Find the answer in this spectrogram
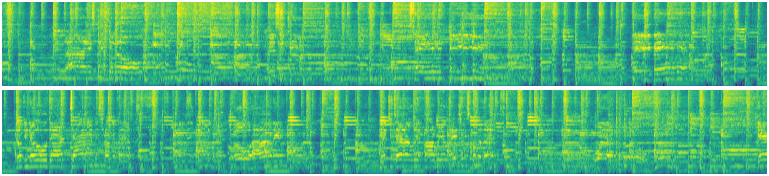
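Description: Live rock band playing: electric guitars over bass guitar and drum kit, with bending guitar lines in the middle range and a steady beat underneath.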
